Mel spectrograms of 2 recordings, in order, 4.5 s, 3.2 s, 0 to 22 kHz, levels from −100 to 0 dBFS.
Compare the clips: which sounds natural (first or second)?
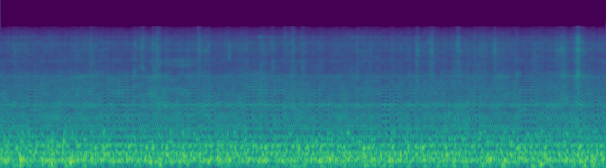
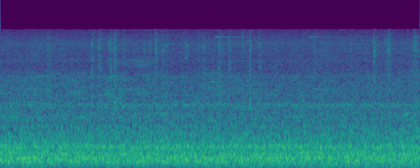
second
